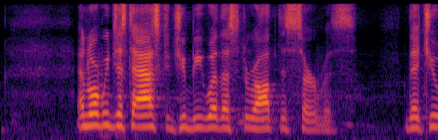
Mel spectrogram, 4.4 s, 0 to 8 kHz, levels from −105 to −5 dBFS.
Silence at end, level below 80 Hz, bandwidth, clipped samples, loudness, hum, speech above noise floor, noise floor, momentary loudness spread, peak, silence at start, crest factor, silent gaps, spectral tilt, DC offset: 0 s; -86 dBFS; 7.8 kHz; under 0.1%; -39 LUFS; none; 32 dB; -71 dBFS; 15 LU; -18 dBFS; 0.75 s; 22 dB; none; -2 dB/octave; under 0.1%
